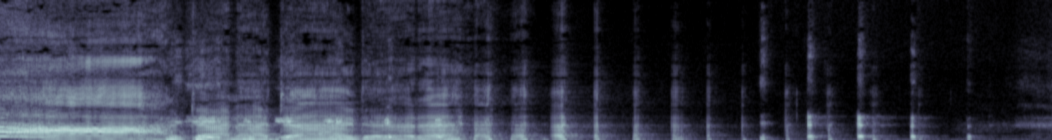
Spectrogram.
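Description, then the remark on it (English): Someone imitates Triple H's WrestleMania scream: a loud, strained, drawn-out yell that breaks into a run of short, rhythmic breathy bursts before fading out. “Or the Triple H WrestleMania scream.”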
